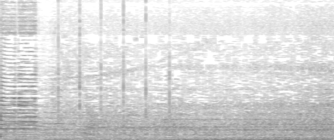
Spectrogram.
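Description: A vehicle horn toots briefly at the start as a city bus pulls away, then the bus engine rumbles steadily as it drives past close by.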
